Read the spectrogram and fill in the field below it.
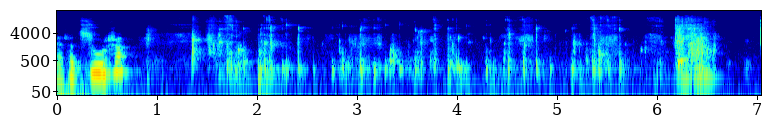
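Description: A young man gulps a drink from a plastic bottle.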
